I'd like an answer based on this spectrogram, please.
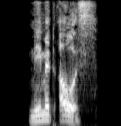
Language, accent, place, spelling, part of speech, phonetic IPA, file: German, Germany, Berlin, nähmet aus, verb, [ˌnɛːmət ˈaʊ̯s], De-nähmet aus.ogg
- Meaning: second-person plural subjunctive II of ausnehmen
